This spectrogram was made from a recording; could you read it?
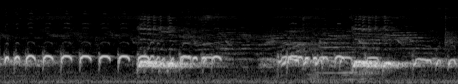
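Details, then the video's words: Zebra dove of a local strain, its big voice with tightly packed notes said to draw replies from other doves: eight evenly spaced clipped coos open, then rolling trilled cooing, a short pause, and more rippling coos. "PERKUTUT LOKAL SUARA BESAR NADA RAPAT MANTAB, YANG LAIN PASTI NYAUT"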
